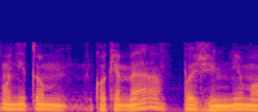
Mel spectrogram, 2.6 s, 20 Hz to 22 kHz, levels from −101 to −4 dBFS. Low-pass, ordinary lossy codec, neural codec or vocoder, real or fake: 5.4 kHz; AAC, 32 kbps; none; real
